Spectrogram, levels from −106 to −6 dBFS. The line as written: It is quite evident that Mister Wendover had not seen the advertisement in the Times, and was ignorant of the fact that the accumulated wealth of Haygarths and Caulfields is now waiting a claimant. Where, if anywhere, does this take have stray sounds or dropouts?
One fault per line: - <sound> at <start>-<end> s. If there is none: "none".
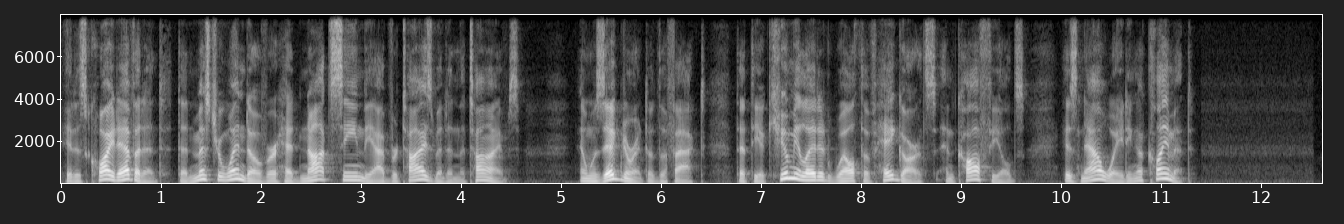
none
